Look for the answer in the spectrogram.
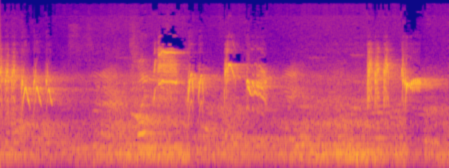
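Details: Recorded cowbird chirps and thin, high rising whistles played at a refuge visitor center exhibit in Oklahoma's Wichita Mountains, alongside a vireo's notes, over an indoor murmur; cowbirds lay eggs in other birds' nests.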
